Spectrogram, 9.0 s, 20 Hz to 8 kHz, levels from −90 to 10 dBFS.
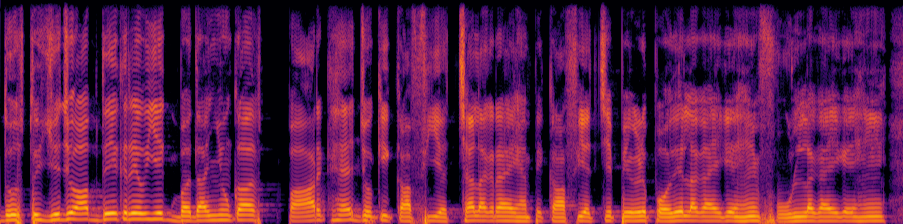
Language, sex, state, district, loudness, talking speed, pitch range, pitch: Hindi, male, Uttar Pradesh, Budaun, -14 LUFS, 205 wpm, 150-180 Hz, 155 Hz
